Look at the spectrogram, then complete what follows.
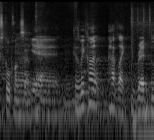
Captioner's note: speaks in Korean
